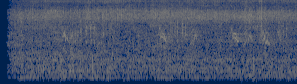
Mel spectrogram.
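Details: Bee foraging on Judas tree (Cercis siliquastrum) blossoms, moving from flower to flower; a steady low buzzing hum over a constant hiss, with faint, brief high chirps in the background.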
